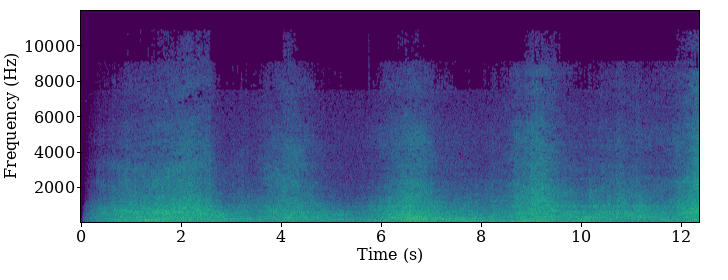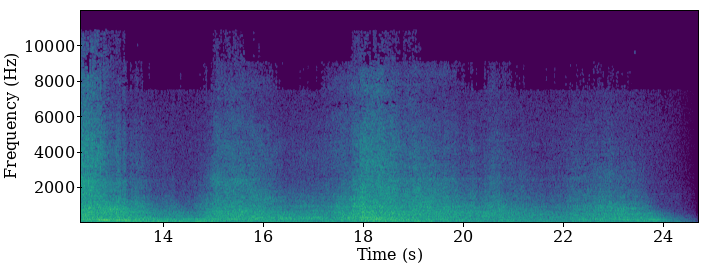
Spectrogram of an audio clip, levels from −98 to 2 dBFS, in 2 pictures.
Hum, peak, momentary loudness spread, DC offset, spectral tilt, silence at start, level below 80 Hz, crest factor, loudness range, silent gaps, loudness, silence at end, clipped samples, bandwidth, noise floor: none; -16 dBFS; 12 LU; under 0.1%; -6 dB/octave; 0.1 s; -52 dBFS; 18 dB; 8 LU; none; -35 LUFS; 0.3 s; under 0.1%; 11.5 kHz; -58 dBFS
